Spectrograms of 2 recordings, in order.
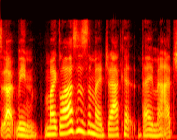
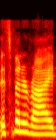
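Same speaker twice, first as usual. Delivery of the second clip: ordinary delivery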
